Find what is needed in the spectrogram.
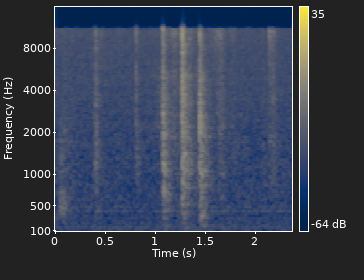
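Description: Three sharp plastic clicks in quick succession about a second in, with a few fainter clicks before them, from the plastic back cover of a Dell Inspiron 23 all-in-one PC being handled as its tabs are worked free.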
